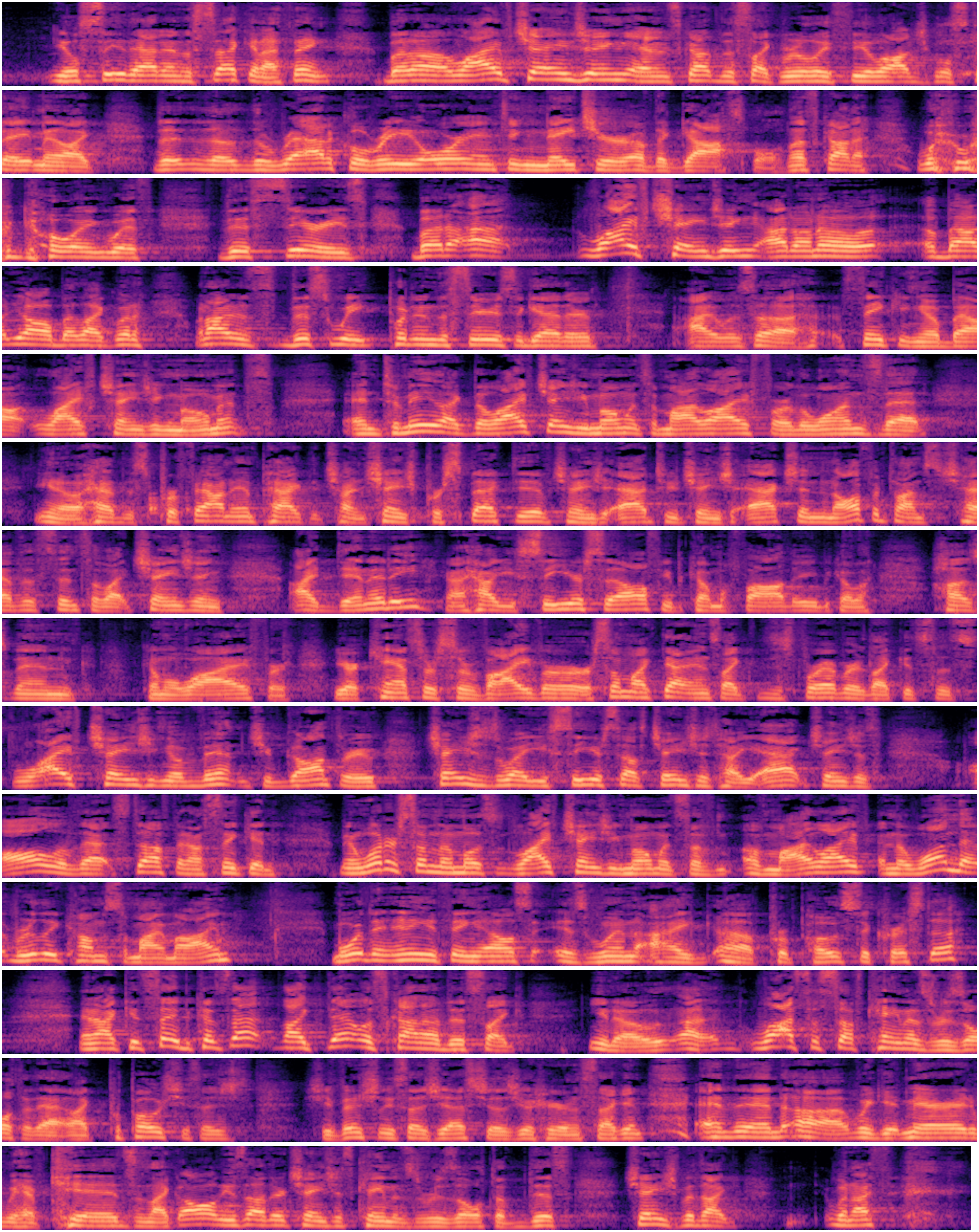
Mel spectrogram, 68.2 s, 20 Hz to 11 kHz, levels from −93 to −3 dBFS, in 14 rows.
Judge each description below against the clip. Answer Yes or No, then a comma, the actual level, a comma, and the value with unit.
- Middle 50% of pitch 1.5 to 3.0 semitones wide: No, average, 4.0 semitones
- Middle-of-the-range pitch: Yes, medium, 150 Hz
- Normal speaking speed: No, fast, 235 wpm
